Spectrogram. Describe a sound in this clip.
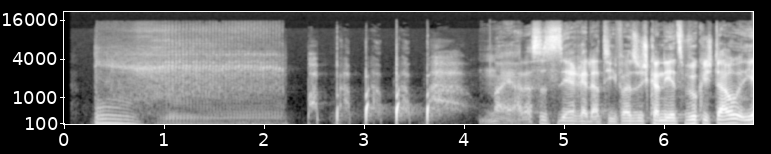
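A man speaks close into a microphone, calmly and with animation.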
